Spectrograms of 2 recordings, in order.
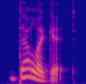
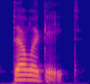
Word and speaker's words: delegate: So the noun form just has stress on the first syllable, delegate. But the verb form also has a little stress on the last syllable, delegate.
